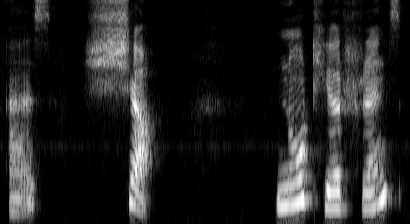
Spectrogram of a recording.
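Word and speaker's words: しゃ: should be pronounced as sha. Note here friends, it should not be pronounced as shya, it must be pronounced as sha.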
